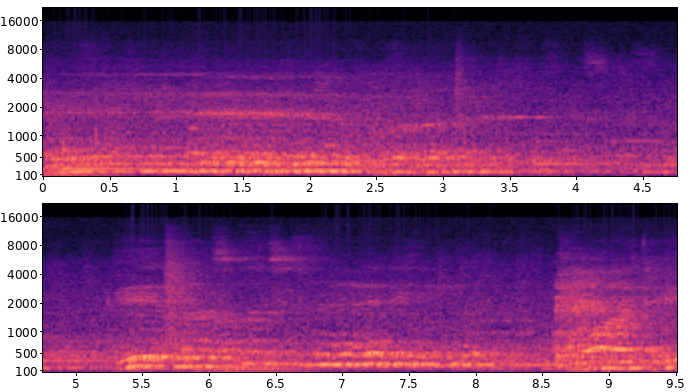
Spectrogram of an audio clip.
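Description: An elderly woman speaks expressively into a microphone, heard through a loudspeaker in a reverberant room.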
